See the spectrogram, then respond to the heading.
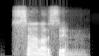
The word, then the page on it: salicin: British English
